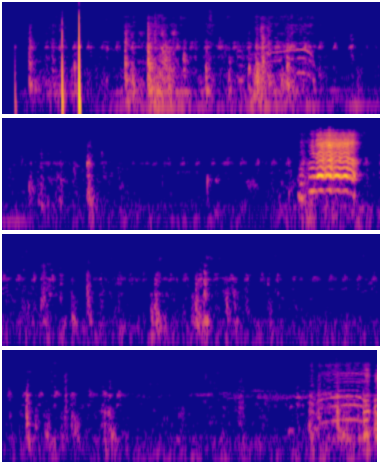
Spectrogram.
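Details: Goats at feeding time. The stretch is mostly quiet, with scattered rustles and knocks. One loud, harmonic bleat lasting about half a second sounds midway, and a second bleat begins right at the end.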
